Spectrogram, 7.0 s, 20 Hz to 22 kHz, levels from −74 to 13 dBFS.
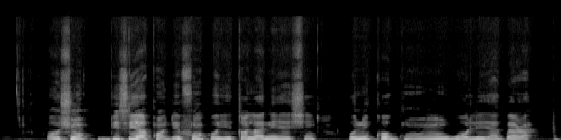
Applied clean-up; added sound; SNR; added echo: none; none; none; none.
